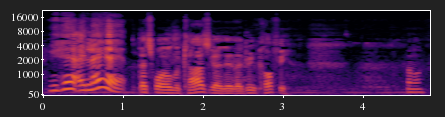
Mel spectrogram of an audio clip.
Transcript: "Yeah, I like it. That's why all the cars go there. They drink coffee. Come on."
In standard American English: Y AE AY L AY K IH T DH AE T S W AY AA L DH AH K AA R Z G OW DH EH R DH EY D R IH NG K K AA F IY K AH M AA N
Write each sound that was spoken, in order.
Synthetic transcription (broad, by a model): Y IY AY L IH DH IH T DH AE T S W AY AA L DH AH K AA R Z G OW DH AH R DH EY D R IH NG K K AA F IY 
